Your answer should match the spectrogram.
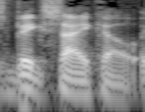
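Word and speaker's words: Big Syke: No, I think it's Big Psycho, even though it's spelled S-Y-K-E, but of course it is because rap.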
